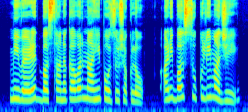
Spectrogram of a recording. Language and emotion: Marathi, sad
